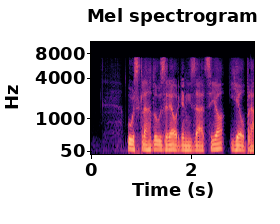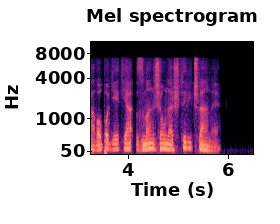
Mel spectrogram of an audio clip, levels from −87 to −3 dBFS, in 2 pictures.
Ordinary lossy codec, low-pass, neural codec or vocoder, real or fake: AAC, 32 kbps; 7.2 kHz; codec, 16 kHz, 0.7 kbps, FocalCodec; fake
